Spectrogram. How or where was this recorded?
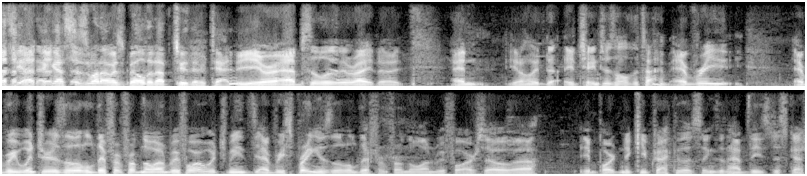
busy venue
